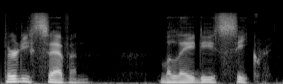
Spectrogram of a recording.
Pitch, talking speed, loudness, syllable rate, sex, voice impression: 100 Hz, 85 wpm, -18 LUFS, 4.4 syllables/s, male, masculine, adult-like, thick, tensed, slightly bright, cool, intellectual, sincere, slightly mature, slightly friendly, wild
